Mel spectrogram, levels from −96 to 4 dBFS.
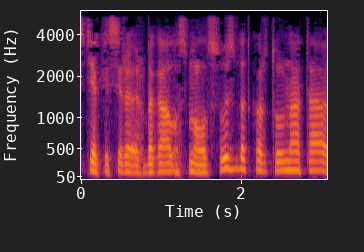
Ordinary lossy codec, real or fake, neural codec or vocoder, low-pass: MP3, 24 kbps; fake; codec, 16 kHz, 0.8 kbps, ZipCodec; 5.4 kHz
